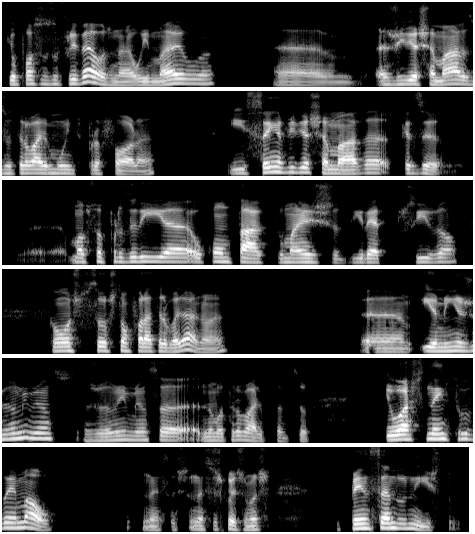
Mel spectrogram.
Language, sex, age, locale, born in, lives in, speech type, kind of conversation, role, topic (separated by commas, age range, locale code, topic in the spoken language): Portuguese, male, 20-24, pt-PT, Portugal, Portugal, conversation, unstructured, none, A tecnologia ajuda ou atrapalha o aprendizado?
